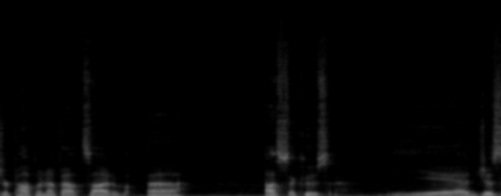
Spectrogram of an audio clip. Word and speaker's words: Asakusa: Asasuku, or Asakusa. That's it.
